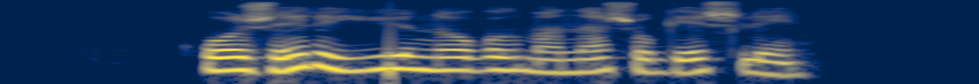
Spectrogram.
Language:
Mari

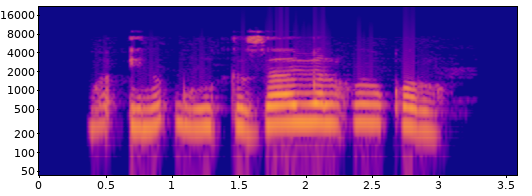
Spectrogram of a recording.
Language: Mundang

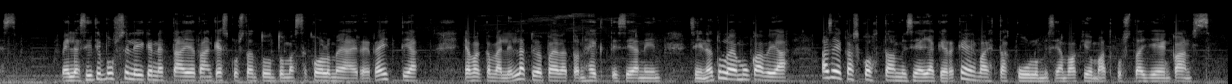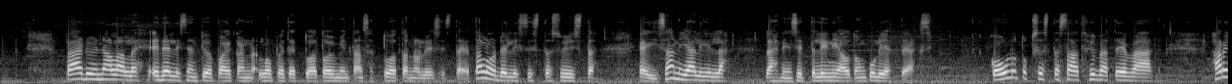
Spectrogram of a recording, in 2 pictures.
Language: Finnish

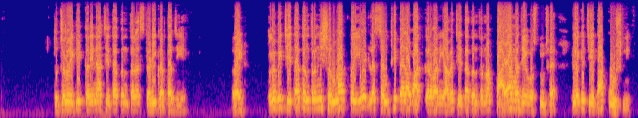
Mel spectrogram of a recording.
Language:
Gujarati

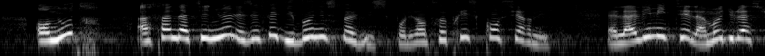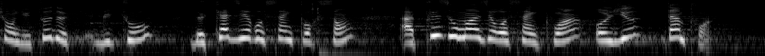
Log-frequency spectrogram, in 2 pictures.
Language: French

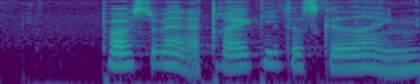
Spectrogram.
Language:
Danish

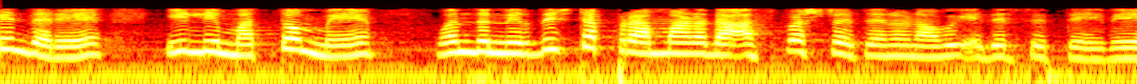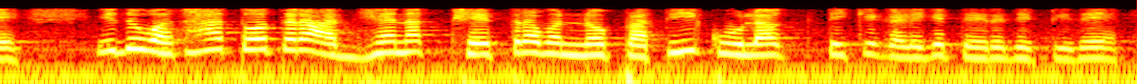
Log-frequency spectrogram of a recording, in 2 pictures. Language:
Kannada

